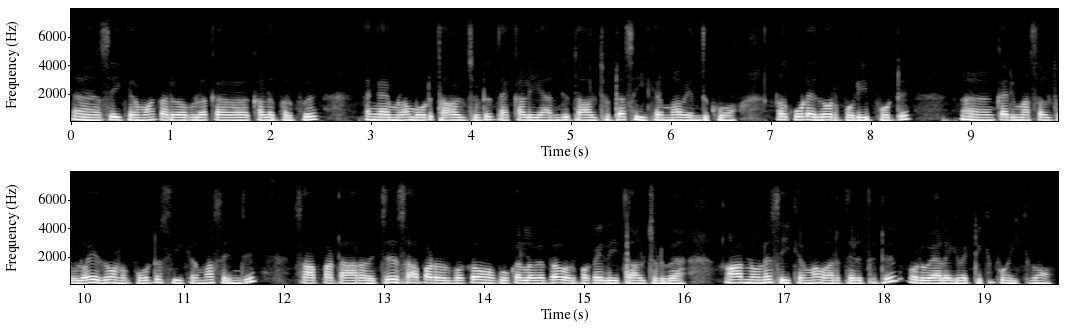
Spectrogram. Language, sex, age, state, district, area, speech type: Tamil, female, 45-60, Tamil Nadu, Erode, rural, spontaneous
